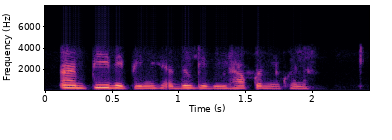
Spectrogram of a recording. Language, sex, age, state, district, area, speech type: Manipuri, female, 30-45, Manipur, Imphal East, rural, conversation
